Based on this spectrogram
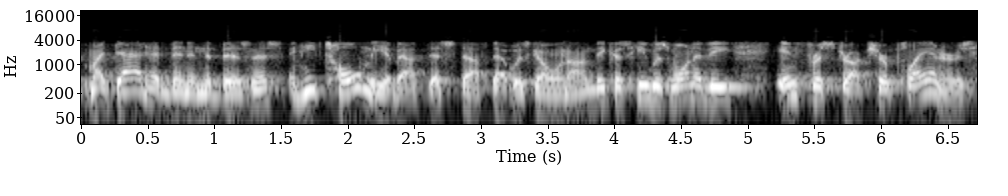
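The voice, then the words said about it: New York Yankee accent. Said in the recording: “You probably hear from my accent, too. I'm a Yankee. I lived up in New York City most of my life”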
